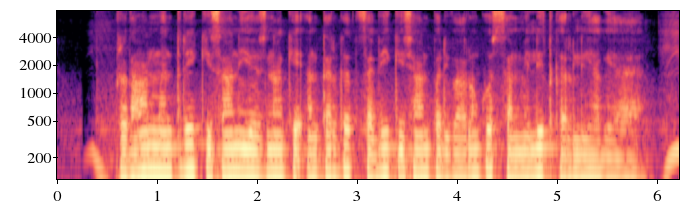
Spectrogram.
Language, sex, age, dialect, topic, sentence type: Hindi, male, 18-24, Kanauji Braj Bhasha, agriculture, statement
